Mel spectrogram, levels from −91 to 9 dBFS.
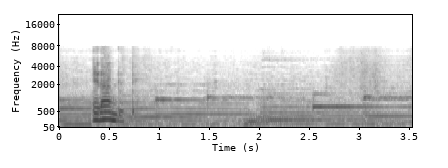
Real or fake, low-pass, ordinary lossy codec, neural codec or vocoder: fake; none; none; codec, 16 kHz, 8 kbps, FreqCodec, smaller model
